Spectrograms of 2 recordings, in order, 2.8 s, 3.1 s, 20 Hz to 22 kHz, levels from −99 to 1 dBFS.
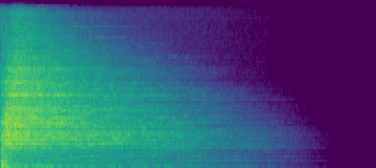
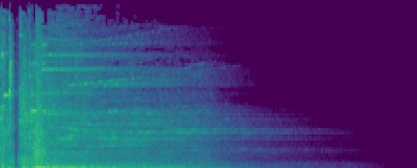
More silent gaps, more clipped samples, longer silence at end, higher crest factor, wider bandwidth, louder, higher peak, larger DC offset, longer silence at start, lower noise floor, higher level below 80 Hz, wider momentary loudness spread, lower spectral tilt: neither; neither; about the same, 1.4 s vs 1.45 s; about the same, 20 dB vs 20 dB; about the same, over 20 kHz vs over 20 kHz; first, -16 LUFS vs -29 LUFS; first, 0 dBFS vs -12 dBFS; neither; about the same, 0 s vs 0 s; second, -72 dBFS vs -84 dBFS; second, -58 dBFS vs -38 dBFS; about the same, 21 LU vs 19 LU; second, 2.5 dB/octave vs -3.5 dB/octave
